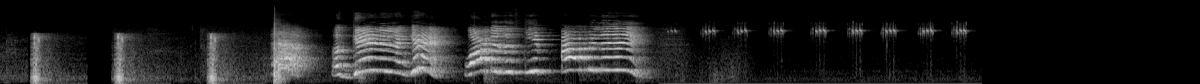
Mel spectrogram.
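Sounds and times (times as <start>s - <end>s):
girl calling out: 2.9s - 6.6s
cricket chirping: 6.7s - 9.8s.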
